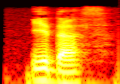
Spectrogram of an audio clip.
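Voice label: "идас", Komi-Zyrian, male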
